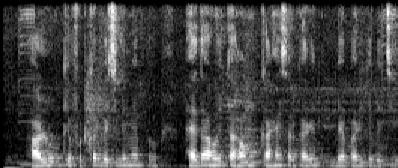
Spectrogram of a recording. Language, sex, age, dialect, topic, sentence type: Bhojpuri, male, 25-30, Western, agriculture, question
